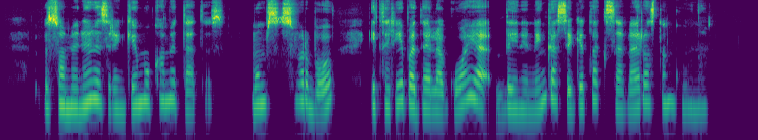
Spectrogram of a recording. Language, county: Lithuanian, Vilnius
